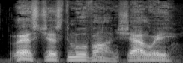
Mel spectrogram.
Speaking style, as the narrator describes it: finally muttered

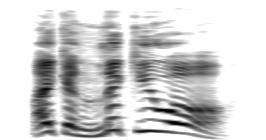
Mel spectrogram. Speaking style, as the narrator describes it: bawled in a far-reaching voice

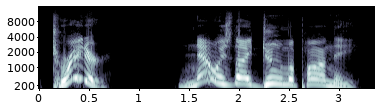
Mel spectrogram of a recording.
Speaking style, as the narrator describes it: the king, his heart nigh broken with grief for the loss of his true knights, cried with a loud voice

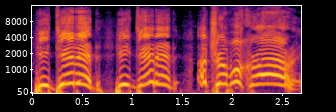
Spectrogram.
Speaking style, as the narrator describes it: he screams across the street at me

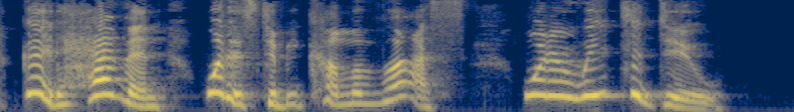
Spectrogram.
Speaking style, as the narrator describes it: exclaiming, the bitterness of woe

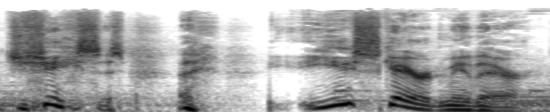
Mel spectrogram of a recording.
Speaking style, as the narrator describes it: Jefferson said with a nervous laugh

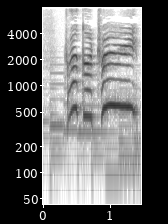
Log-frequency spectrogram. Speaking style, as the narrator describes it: shouted a scary witch

